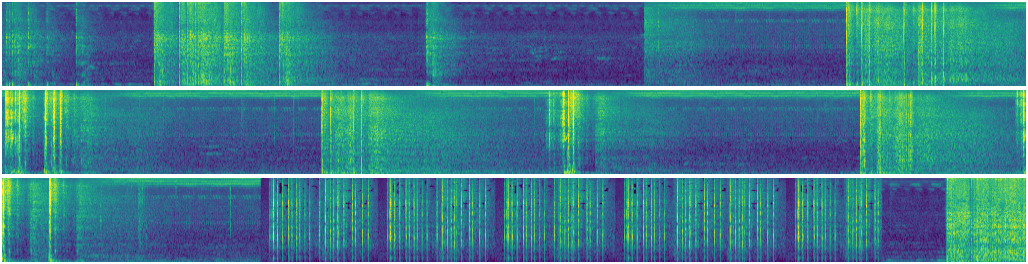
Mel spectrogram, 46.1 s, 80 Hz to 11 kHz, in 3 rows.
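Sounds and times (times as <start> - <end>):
rapid firework pops and bangs: 0.0 - 1.4, 2.3 - 4.8, 12.6 - 17.8, 19.0 - 22.5, 23.4 - 24.7, 28.2 - 29.4, 30.5 - 33.0, 34.6 - 44.0.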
